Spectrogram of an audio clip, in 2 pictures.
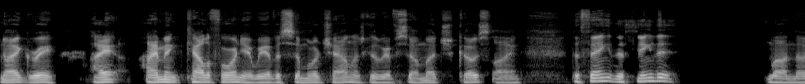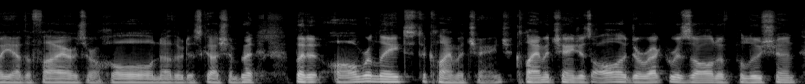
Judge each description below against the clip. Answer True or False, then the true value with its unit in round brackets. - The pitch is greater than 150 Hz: False (100 Hz)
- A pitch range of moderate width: True (3.4 semitones)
